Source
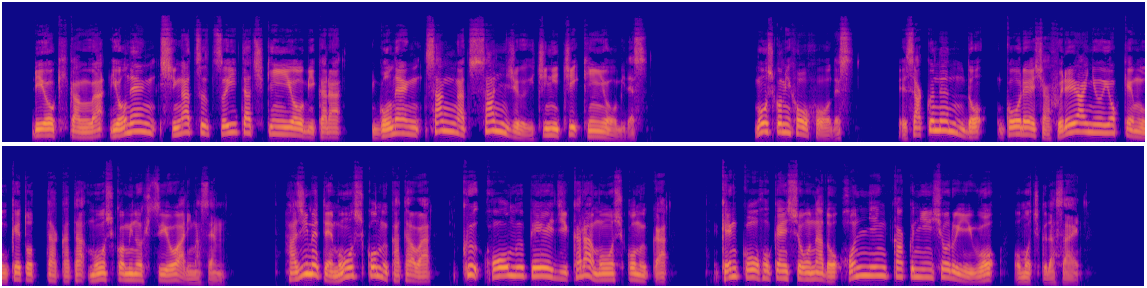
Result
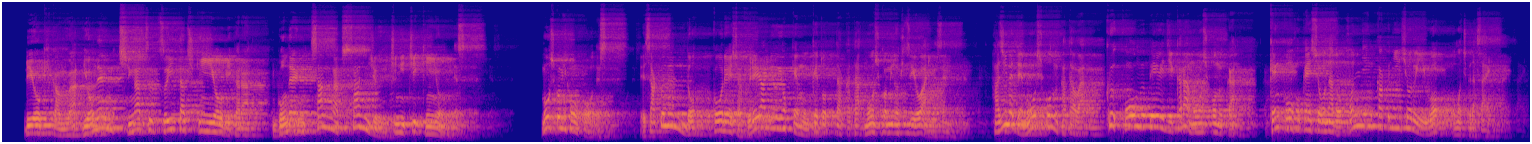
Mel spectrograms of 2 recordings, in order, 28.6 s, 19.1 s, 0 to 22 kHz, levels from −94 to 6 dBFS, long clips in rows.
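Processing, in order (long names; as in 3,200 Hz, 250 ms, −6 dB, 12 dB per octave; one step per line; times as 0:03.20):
gliding playback speed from 134% → 165%
slap from a distant wall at 76 metres, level −25 dB
reverb whose tail is shaped and stops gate 280 ms flat, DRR 2 dB
level −3 dB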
